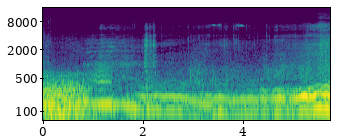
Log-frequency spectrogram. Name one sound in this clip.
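A car engine idles and revs unevenly close by.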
